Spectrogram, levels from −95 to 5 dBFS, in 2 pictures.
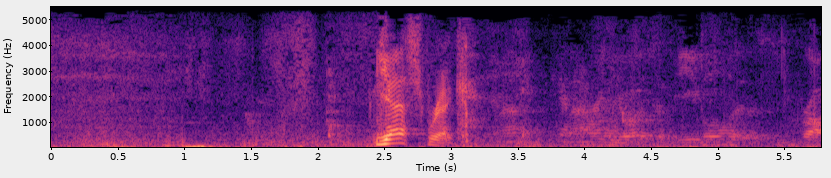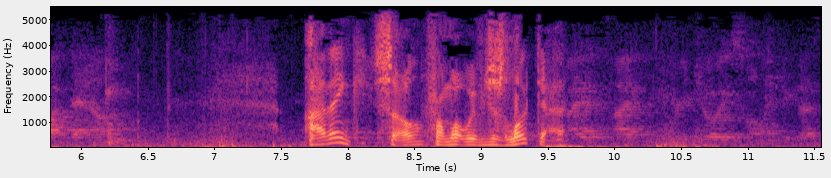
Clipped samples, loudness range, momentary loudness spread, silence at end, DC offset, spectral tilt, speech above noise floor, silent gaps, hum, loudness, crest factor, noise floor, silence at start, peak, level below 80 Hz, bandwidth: under 0.1%; 17 LU; 23 LU; 0 s; under 0.1%; -7 dB/octave; 26 dB; none; none; -19 LUFS; 24 dB; -43 dBFS; 0 s; 0 dBFS; -36 dBFS; 5.4 kHz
